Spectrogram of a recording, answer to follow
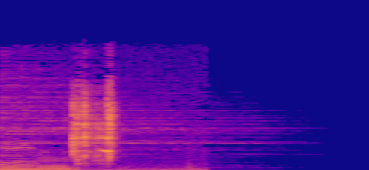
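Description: A camera-shutter click, two quick snaps about a quarter of the way in, as a phone selfie is taken, over background music that cuts off suddenly past the middle.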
